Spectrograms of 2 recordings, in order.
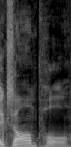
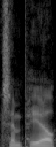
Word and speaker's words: XMPL: As an example. Yeah. Yeah, of course it's an example, not XMPL.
